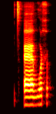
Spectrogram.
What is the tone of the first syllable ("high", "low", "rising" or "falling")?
low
